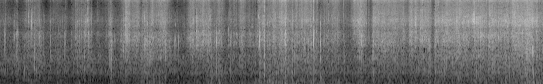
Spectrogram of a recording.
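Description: A thin, empty, crumpled brown kraft paper bag is held close and crumpled and scratched by long, red polka-dot painted nails. Dense, dry crinkling and crackling come in uneven bursts, bright and papery with almost no low end, growing slightly louder toward the end.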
